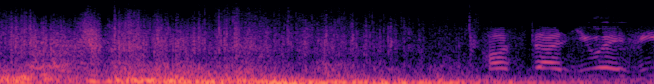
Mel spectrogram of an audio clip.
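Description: A missile explosion in a video game, a loud rumbling blast that swells and decays, with a voice talking briefly near the end.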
